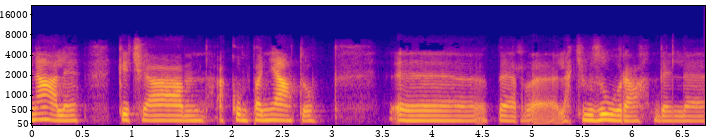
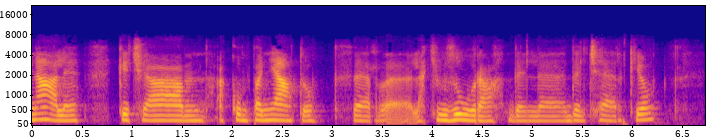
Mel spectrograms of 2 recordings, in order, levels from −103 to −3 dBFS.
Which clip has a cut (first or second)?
second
